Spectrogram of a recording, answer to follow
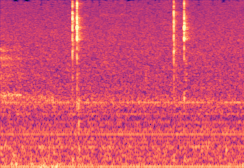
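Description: A few faint computer mouse clicks: one about a third of the way in and a quick pair near the end, over a steady low hum.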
